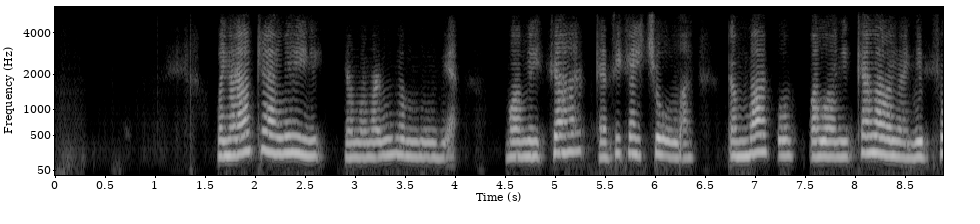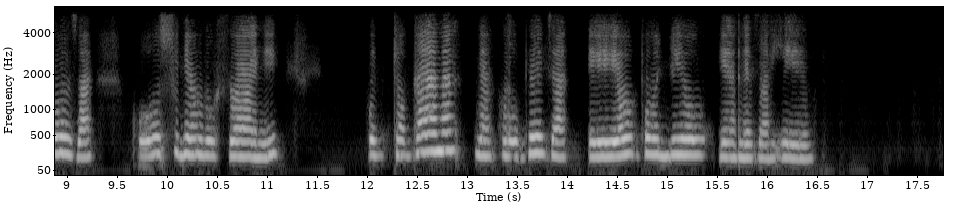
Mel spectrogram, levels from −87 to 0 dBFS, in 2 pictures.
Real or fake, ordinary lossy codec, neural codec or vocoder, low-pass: fake; Opus, 64 kbps; codec, 16 kHz, 0.5 kbps, FreqCodec, smaller model; 5.4 kHz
